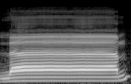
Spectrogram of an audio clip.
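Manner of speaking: লাম held long and slow; teacher modelling the letter slowly; drawn-out letter name. Shown as a demonstration. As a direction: sing out লাম with a long vowel. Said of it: "আমরা উচ্চারণ করি".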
